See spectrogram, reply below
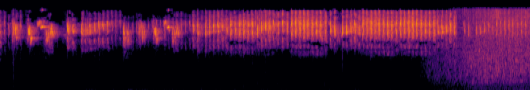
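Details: Eurasian tree sparrow with varied chirps leading into a long rapid rattling chatter; broadband rushing noise rises near the end.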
